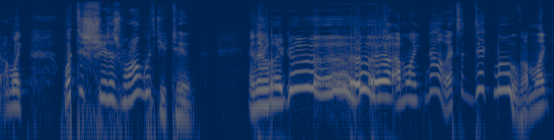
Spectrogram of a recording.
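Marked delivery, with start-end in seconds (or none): 0.6-2.0 high-pitched retold exasperation; pissed-off dad. Dad scolds fighting kids, retold exasperation. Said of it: "I was so pissed at them". 2.9-3.9 high, loud imitated whiny noise; mock kids' whine. Kids answer dad's scolding, mock whine. 4.3-5.2 high-pitched retold scolding; pissed-off dad. Dad scolds fighting kids, retold exasperation. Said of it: "I was so pissed at them".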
